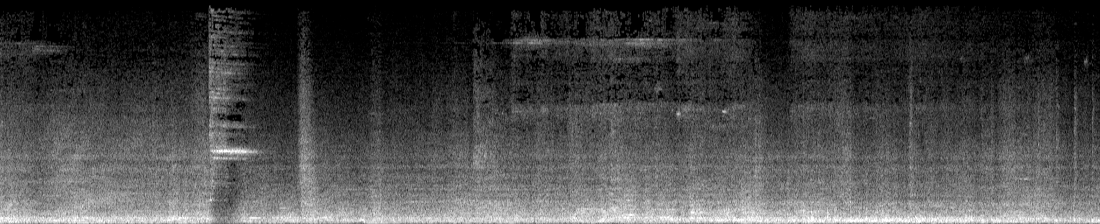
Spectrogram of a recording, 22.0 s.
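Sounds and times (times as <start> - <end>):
high-pitched wheel squeal: 4.2 - 5.3.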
